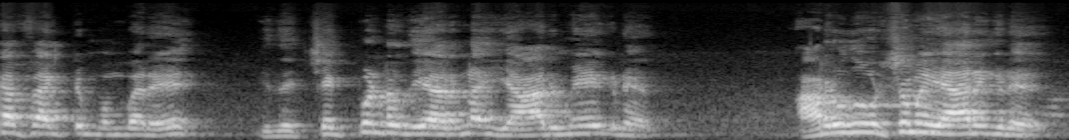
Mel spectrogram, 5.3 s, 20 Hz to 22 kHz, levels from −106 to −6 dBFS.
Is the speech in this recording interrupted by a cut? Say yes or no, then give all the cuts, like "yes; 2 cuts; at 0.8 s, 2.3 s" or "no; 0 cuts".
no; 0 cuts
